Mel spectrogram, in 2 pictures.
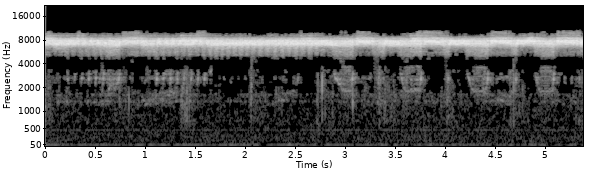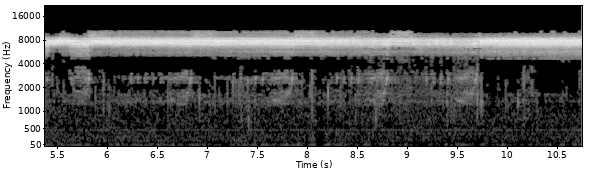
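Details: Cicadas keep up a loud, even, high-pitched drone, overlaid for several seconds by rapid repeated chirping notes from another animal, which then fade back into the buzz.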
